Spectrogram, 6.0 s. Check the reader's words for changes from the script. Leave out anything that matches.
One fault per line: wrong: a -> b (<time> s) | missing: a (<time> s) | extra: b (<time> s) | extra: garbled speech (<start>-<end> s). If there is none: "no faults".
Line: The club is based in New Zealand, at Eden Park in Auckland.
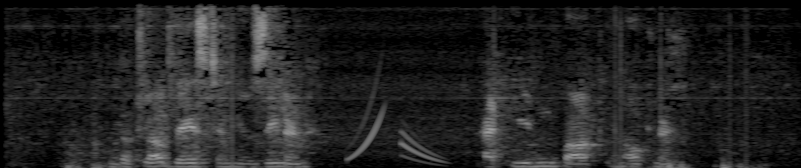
missing: is (1.3 s)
